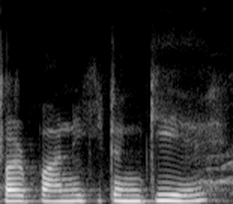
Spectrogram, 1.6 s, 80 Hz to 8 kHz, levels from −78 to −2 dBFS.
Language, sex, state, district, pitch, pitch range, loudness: Hindi, female, Uttar Pradesh, Shamli, 220 Hz, 220-230 Hz, -17 LUFS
